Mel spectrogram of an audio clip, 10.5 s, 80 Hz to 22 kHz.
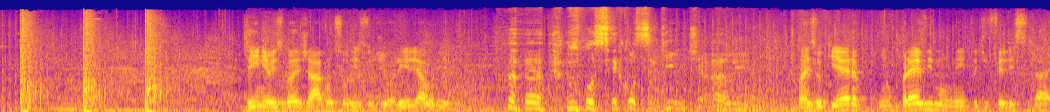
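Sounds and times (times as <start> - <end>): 
gunshots fired during a close wartime struggle: 0.0 - 2.4
speech: 2.4 - 10.5
laughter: 5.0 - 6.8.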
